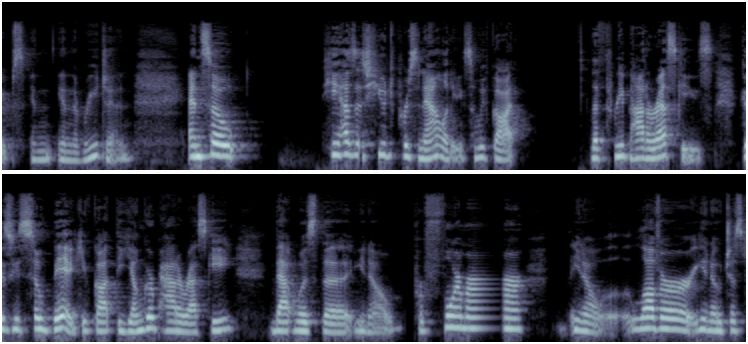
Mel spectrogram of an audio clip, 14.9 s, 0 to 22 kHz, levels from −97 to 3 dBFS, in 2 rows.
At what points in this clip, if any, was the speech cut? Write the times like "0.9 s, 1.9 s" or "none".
11.5 s

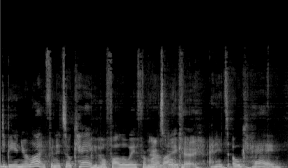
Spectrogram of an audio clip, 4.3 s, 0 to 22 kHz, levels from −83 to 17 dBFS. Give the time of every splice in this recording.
1.3 s

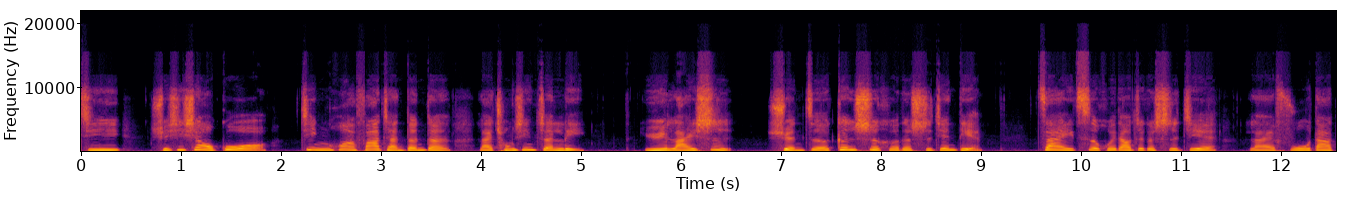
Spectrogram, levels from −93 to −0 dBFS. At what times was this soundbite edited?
none

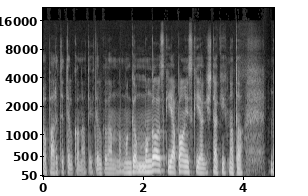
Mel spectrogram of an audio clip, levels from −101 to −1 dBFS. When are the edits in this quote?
1.0 s

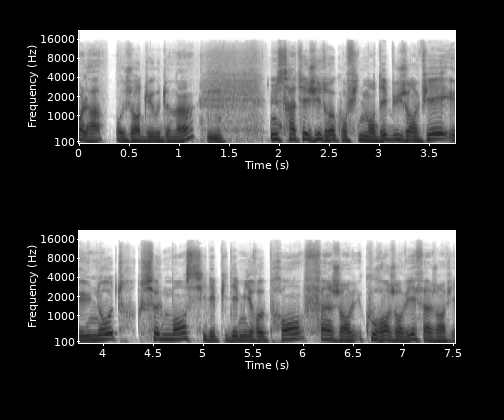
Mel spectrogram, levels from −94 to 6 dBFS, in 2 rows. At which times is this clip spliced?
none

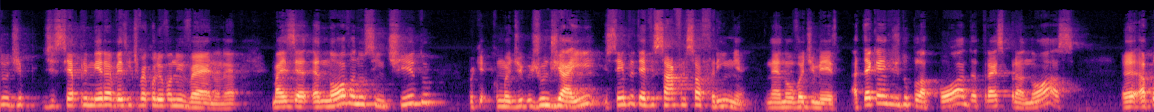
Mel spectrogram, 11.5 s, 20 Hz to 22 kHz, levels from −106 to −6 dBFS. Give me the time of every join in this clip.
8.4 s

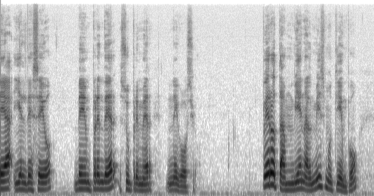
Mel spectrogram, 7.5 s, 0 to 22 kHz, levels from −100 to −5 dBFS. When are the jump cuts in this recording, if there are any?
none

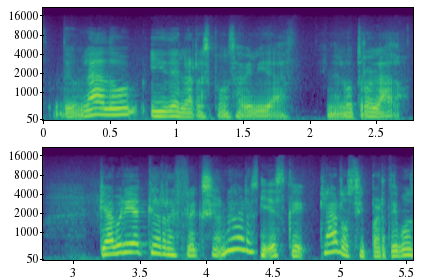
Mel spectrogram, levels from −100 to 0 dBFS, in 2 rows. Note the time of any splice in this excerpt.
4.4 s

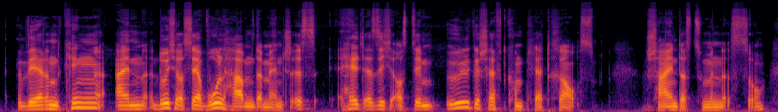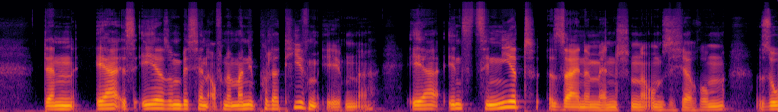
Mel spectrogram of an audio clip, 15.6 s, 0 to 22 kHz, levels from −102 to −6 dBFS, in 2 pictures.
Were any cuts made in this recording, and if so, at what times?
none

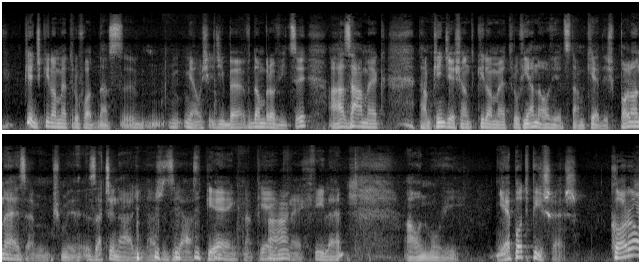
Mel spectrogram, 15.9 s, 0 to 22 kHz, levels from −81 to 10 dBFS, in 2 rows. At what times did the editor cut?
none

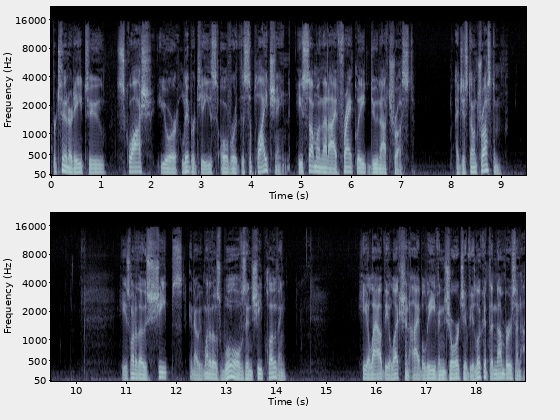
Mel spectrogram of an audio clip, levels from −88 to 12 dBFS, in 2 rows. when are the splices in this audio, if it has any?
4.8 s, 6.3 s

